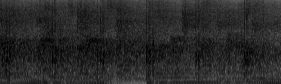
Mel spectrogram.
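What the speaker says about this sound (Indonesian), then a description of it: "Kita berikan aplaus untuk kedua tim" Audience applause for both teams at a theology quiz event, dense continuous clapping from many hands, loud and close throughout.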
